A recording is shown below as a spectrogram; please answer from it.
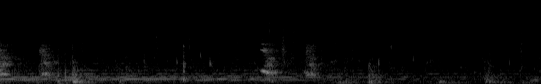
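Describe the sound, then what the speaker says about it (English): Dogs bark and yip faintly in a kennel room in the video game Blue Prince, with a few soft scattered barks over a low steady background hum. "Dogs."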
